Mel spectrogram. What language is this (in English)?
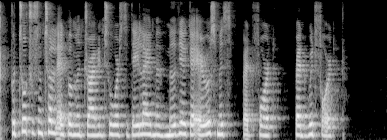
Danish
